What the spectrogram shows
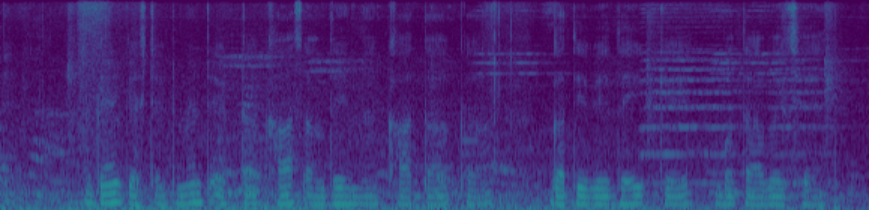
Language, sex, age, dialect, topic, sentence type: Maithili, male, 18-24, Eastern / Thethi, banking, statement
